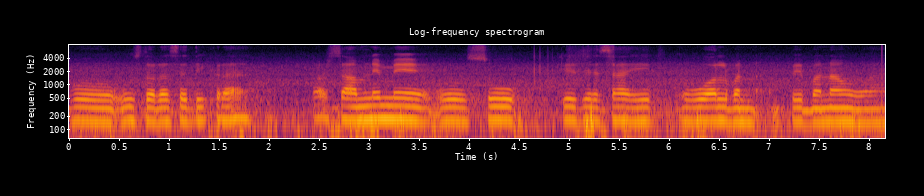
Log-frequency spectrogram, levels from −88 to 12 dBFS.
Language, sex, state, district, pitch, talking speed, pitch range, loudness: Hindi, female, Bihar, Patna, 155 Hz, 155 wpm, 150-160 Hz, -14 LUFS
